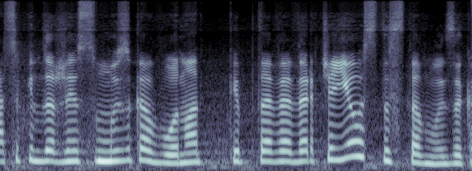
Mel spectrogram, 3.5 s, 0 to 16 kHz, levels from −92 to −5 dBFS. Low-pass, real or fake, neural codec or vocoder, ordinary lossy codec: 14.4 kHz; fake; autoencoder, 48 kHz, 32 numbers a frame, DAC-VAE, trained on Japanese speech; Opus, 32 kbps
